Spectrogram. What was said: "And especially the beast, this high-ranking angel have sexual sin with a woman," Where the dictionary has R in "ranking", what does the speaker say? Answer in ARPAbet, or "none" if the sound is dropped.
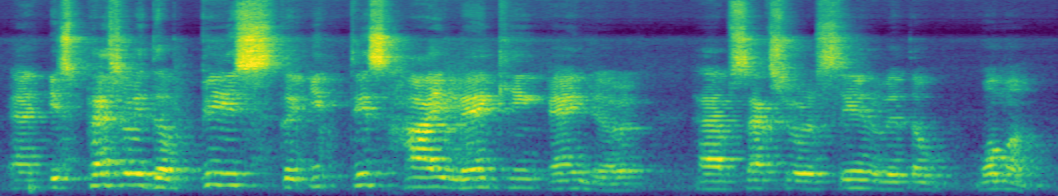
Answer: L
